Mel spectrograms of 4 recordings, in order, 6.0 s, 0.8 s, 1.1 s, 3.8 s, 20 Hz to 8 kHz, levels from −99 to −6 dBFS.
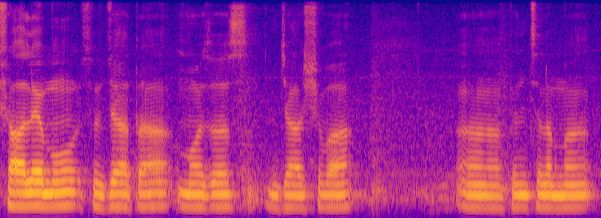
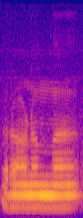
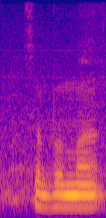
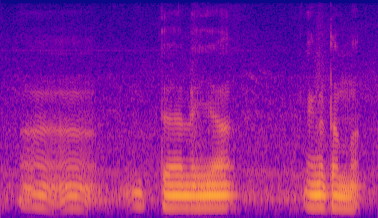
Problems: background sounds at intervals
